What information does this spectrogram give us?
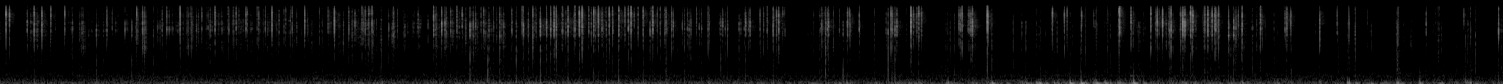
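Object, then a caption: Lump of soft wax. A flattened, solid lump of soft beige wax is held in both hands and pressed and scratched with long lavender acrylic nails. Dense, bright scratching and crinkly rubbing is heard, with sharp clicks and brief taps scattered throughout and almost no low end. A faint steady hum sits underneath.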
